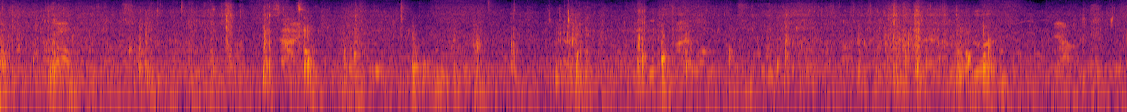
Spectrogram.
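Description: Steady wind and water noise on open water, with faint, distant voices calling out in short bursts and a few light knocks.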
